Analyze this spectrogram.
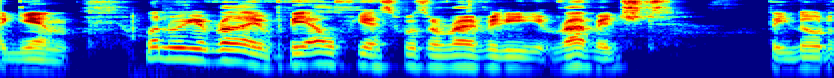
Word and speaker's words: Alpheus: When we arrived, the Alpheus was already ravaged.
